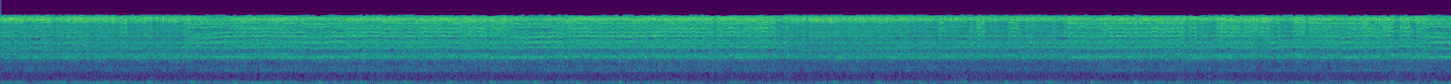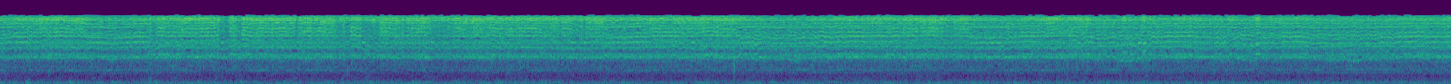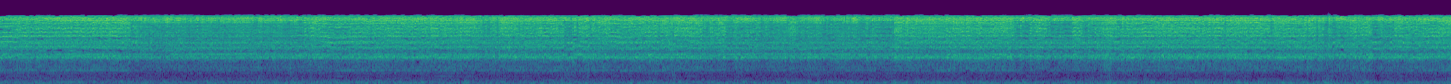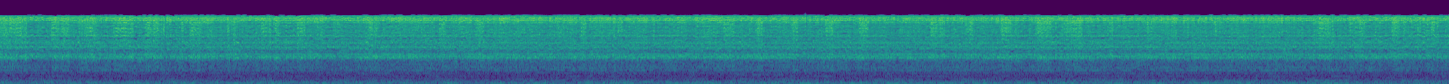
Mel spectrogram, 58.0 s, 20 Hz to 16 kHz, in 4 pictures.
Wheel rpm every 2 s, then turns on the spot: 160, 170, 160, 170, 170, 170, 160, 160, 170, 170, 160, 170, 160, 160, 160, 170, 170, 160, 170, 170, 170, 160, 170, 160, 170, 170, 170, 170, 170.
none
